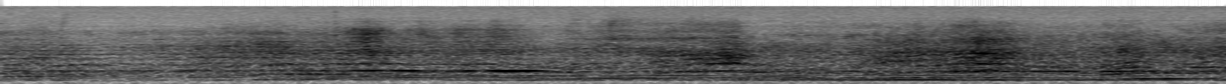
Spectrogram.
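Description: Several production sedan race cars' engines running hard on the track, their engine notes rising and falling as the cars go round, growing gradually louder toward the end.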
